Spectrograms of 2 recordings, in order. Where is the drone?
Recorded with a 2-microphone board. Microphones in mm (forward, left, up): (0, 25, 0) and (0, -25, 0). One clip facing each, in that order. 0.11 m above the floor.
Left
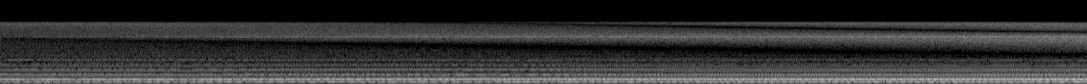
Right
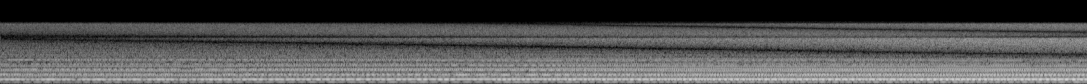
55° right (ahead or behind); by 10.9 s 60° right (ahead or behind).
